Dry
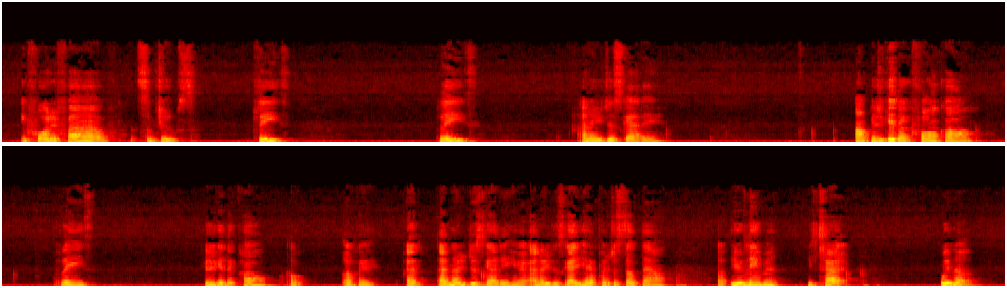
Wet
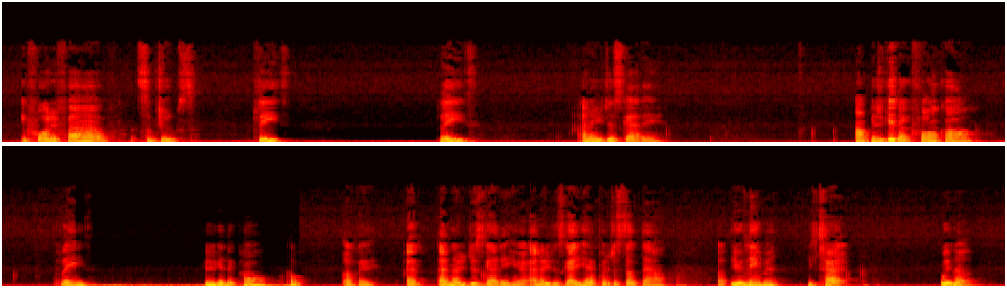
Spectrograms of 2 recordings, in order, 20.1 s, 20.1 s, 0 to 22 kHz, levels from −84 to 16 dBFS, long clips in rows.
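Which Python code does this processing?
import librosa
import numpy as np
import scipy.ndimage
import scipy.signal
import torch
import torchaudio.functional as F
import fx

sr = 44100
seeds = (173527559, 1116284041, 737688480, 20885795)

y = fx.peak_eq(x, sr, hz=1100.0, db=-14.5, octaves=2.4, at=(2.75, 4.39))
y = fx.highpass(y, sr, hz=fx.line((6.57, 240.0), (8.59, 95.0)), slope=12, at=(6.57, 8.59), fade=0.02)
y = fx.riaa(y, sr, side='playback', at=(10.76, 13.0))
y = fx.dynamic_eq(y, sr, hz=2000.0, q=0.99, threshold_db=-36.0, ratio=4.0, max_db=-4)
y = y * 10.0 ** (-3.0 / 20.0)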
